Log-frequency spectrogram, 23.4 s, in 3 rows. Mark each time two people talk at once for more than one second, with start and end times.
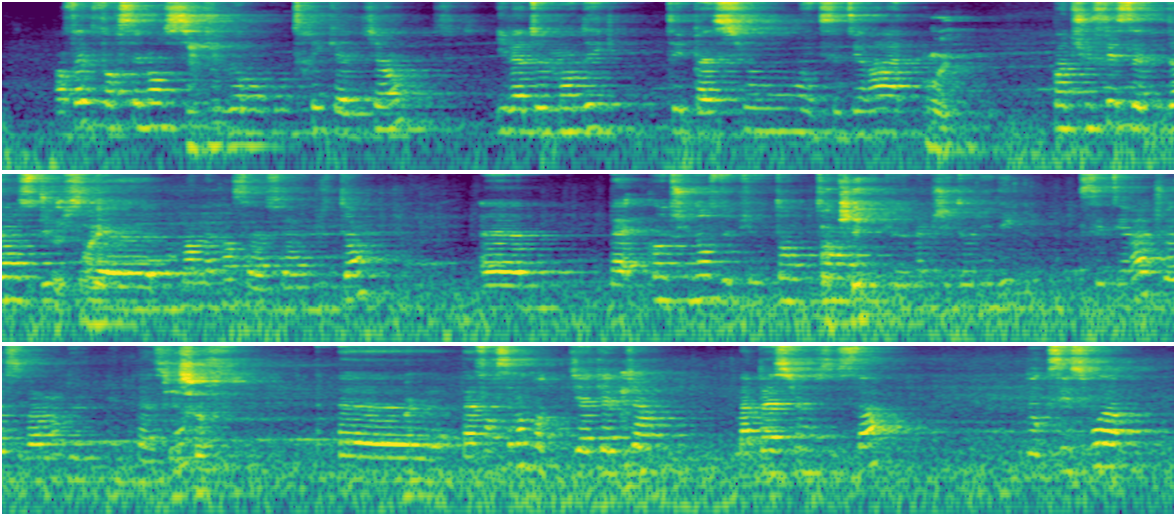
none

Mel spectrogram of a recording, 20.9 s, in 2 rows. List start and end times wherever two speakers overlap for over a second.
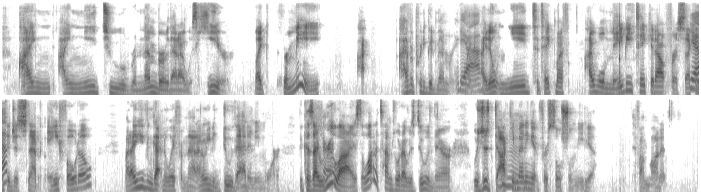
none

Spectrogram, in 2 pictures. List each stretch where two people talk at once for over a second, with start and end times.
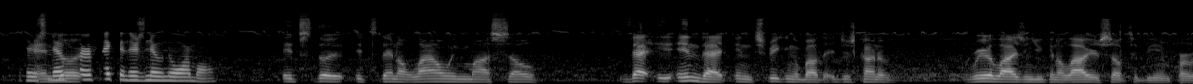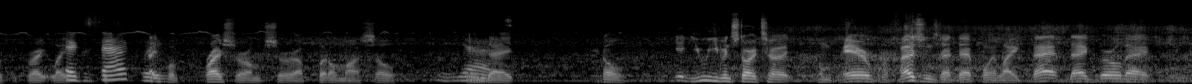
none

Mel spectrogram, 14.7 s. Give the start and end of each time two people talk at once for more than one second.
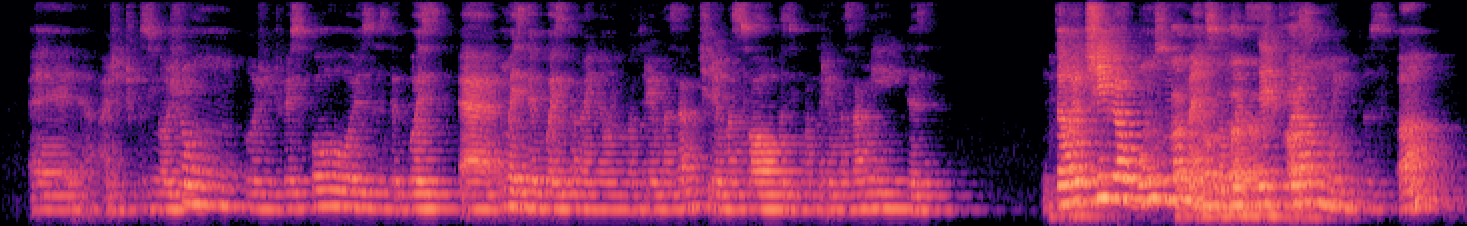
11.7-13.0

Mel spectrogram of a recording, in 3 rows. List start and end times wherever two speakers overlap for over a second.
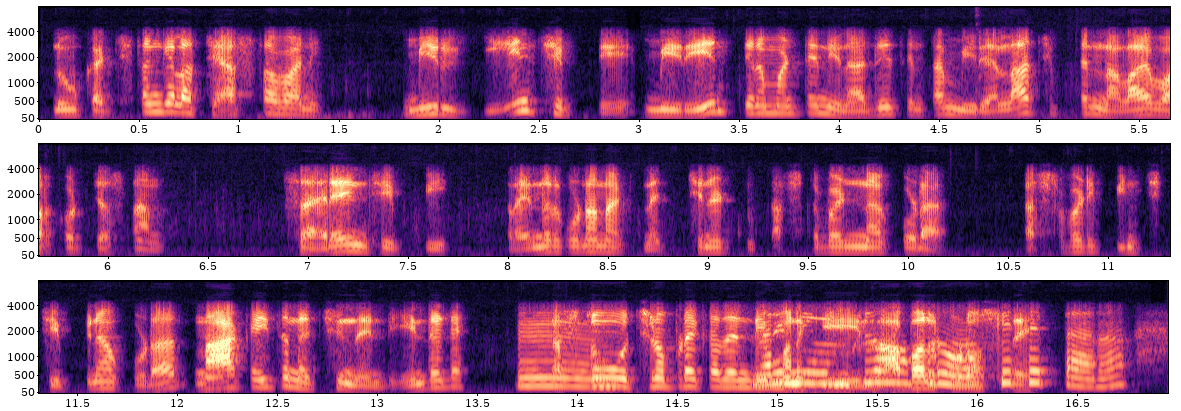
14.9-16.3

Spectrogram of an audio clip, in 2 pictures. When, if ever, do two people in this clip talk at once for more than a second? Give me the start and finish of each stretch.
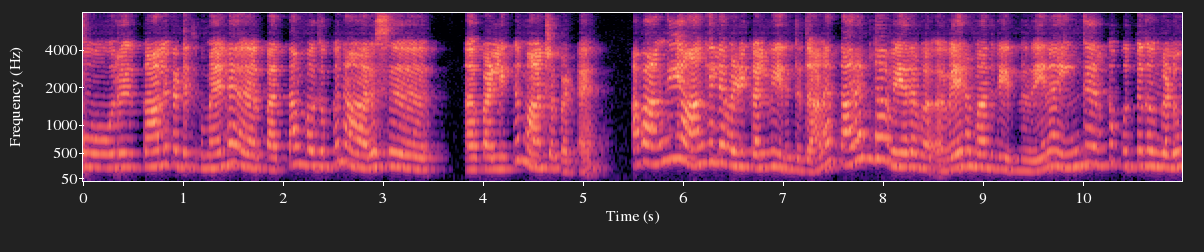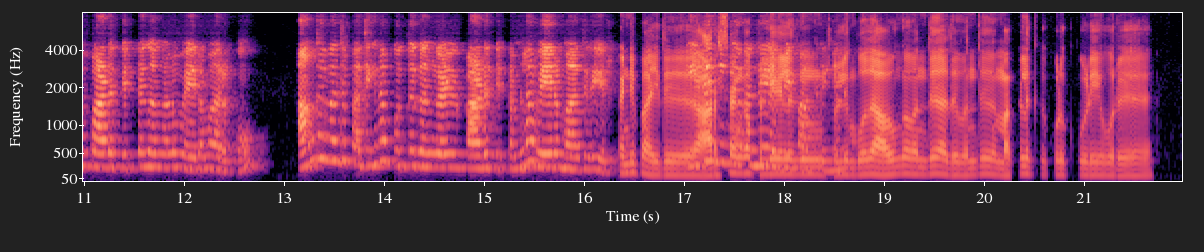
17.2-18.5

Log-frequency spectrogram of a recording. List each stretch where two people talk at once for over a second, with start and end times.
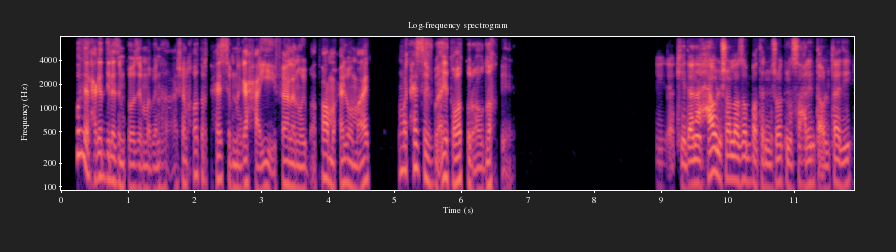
none

